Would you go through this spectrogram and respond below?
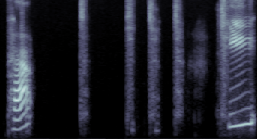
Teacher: you aspirate the sound there is a lot of air that comes out that is what aspirated means it's a heavy full of air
